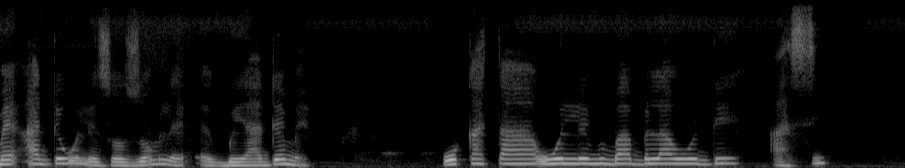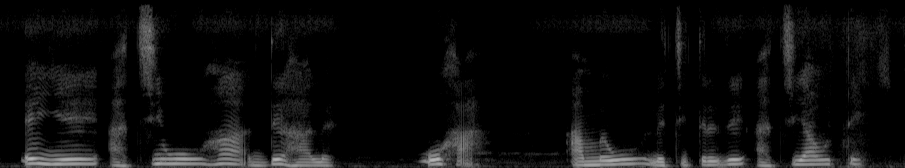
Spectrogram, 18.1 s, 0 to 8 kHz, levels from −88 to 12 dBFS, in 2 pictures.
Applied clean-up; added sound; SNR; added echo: none; none; none; none.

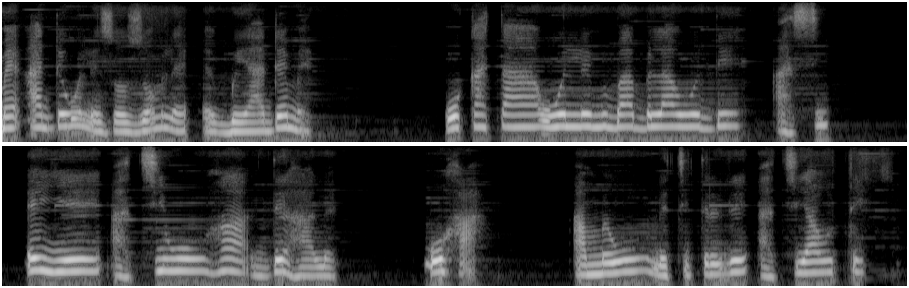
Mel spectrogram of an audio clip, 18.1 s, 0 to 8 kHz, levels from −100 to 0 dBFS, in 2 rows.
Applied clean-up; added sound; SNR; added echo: neural mask model RNNoise.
